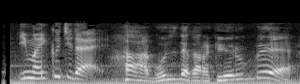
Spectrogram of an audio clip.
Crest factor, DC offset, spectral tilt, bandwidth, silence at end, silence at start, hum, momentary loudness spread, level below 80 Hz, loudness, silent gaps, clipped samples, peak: 12 dB; 0.6%; -6 dB/octave; 7.8 kHz; 0 s; 0 s; 50 Hz at -25 dBFS; 3 LU; -24 dBFS; -13 LUFS; none; 0.1%; 0 dBFS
